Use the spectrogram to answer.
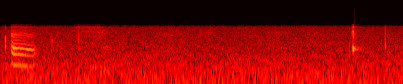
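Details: A baby's brief vocal sound, then a single sharp hiccup over quiet room noise; hiccups.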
